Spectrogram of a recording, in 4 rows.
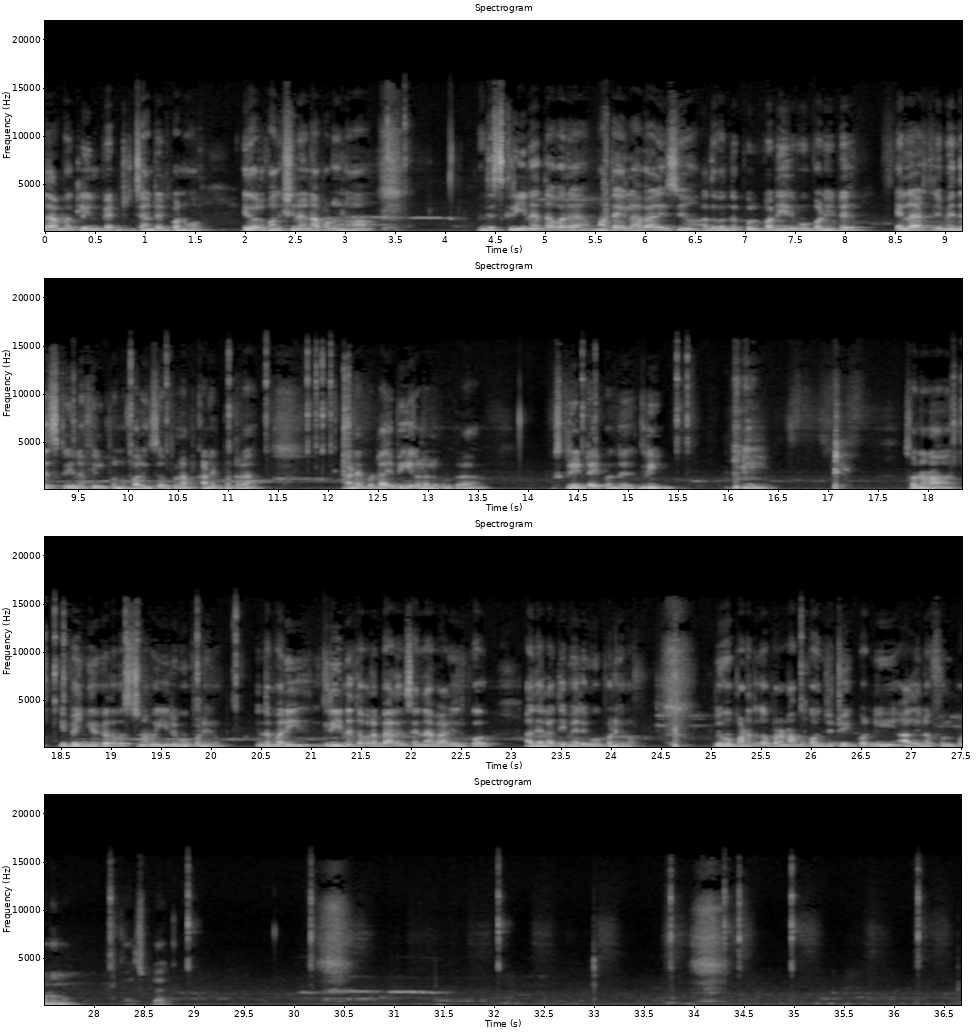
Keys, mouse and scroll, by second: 3.7-4.0 scroll down 1, 4.0 alt+click, 10.7-12.4 drag, 12.8 1, 15.2 click, 19.1 click, 19.3 1, 19.8 click, 20.0 2, 20.5-22.0 drag, 26.6-31.7 drag, 32.7-36.6 drag.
